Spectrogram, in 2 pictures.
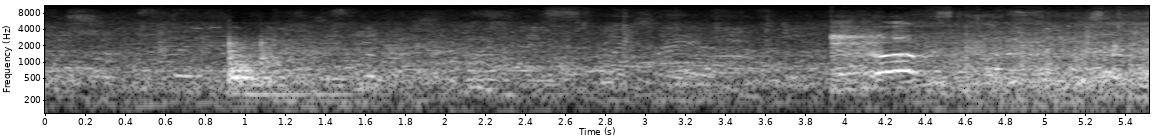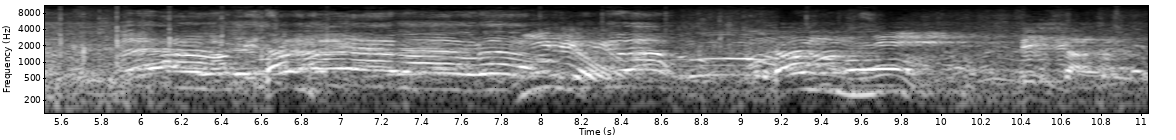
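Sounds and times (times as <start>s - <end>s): crowd of men babbling: 0.0s - 11.0s.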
